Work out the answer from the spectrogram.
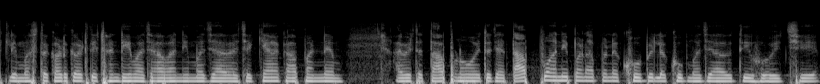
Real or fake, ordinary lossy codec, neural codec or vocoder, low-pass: real; none; none; none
